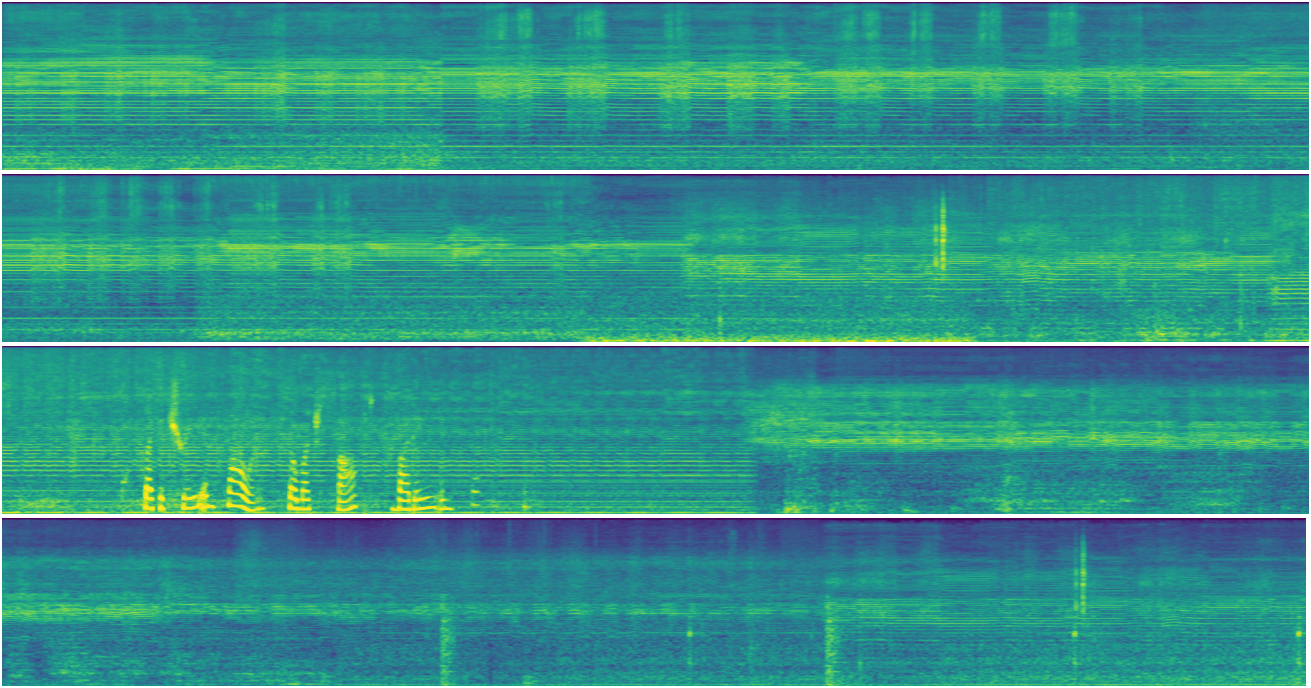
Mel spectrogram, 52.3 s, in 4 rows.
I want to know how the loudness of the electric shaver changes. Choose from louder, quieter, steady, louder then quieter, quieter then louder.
quieter.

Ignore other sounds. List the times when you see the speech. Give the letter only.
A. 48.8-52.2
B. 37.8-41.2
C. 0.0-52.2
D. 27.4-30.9
D.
